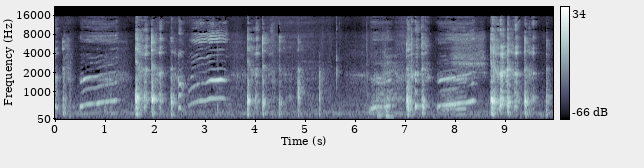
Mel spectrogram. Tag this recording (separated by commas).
people coughing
